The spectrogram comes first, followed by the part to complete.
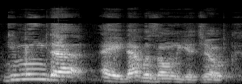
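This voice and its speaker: Far-off, echoing sound. Actor playing sheepish goofy prankster, high animated voice, radio comedy. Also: male voice, normal speed. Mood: pleading. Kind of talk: old-time radio comedy acting. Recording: roomy, distant, noisy recording.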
